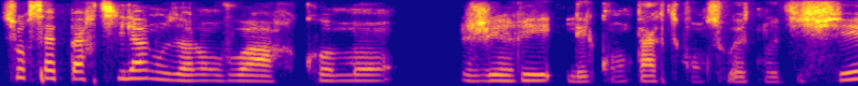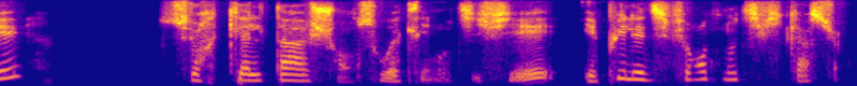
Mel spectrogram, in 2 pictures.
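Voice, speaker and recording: Female webinar presenter, mid-pitched with noticeable creak, methodical explanatory delivery, very dry close sound. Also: moderate pace, no echo. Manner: step-by-step explanatory. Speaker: software demo presenter. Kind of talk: instructional webinar walkthrough.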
